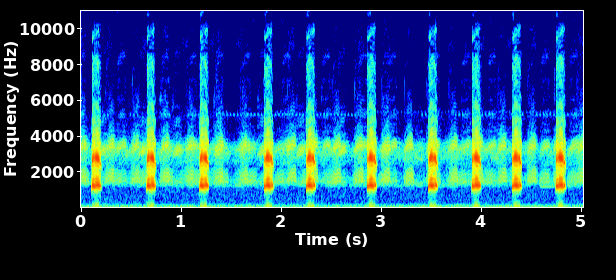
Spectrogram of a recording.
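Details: Fejervarya kawamurai calling in paddy fields along the Kamo River, Itoshima, Fukuoka, Japan: short sharp croaks repeated about every half second, eleven notes, loud and clear over a quiet background.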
